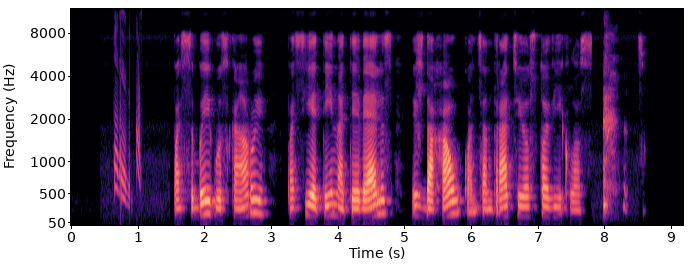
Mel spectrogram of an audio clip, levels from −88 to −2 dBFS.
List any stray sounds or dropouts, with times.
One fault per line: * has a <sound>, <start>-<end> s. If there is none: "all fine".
* has a chirp, 0.6-1.1 s
* has a cough, 8.0-8.4 s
